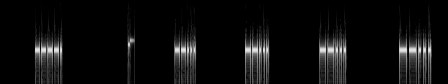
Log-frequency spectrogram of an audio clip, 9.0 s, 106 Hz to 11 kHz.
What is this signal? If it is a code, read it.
Morse code, heard as a keyed tone, about 33 wpm, spaced as for 8 wpm, 700 Hz. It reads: 9 7777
